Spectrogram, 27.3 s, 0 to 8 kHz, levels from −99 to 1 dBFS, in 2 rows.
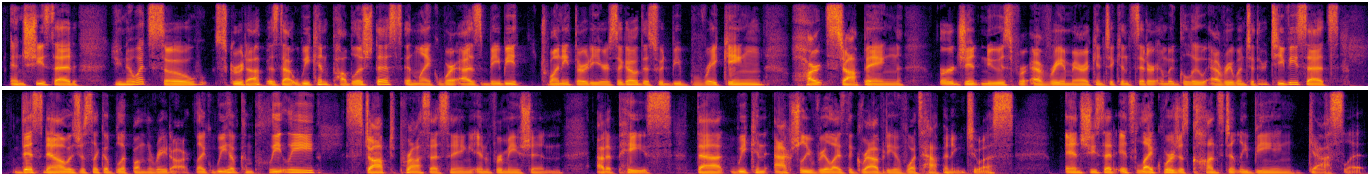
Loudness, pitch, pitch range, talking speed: -19 LUFS, 120 Hz, 110-130 Hz, 190 wpm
